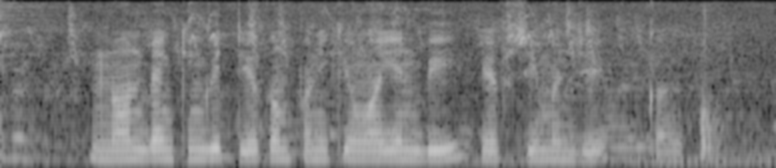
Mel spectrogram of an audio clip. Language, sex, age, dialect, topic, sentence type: Marathi, male, 18-24, Standard Marathi, banking, question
